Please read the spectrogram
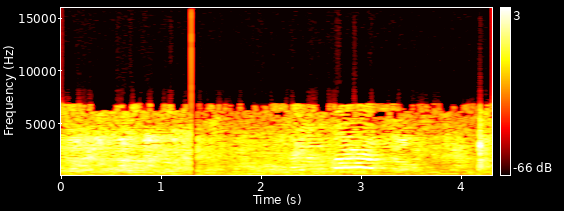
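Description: Indistinct voices chattering, with one loud, short pitched call about three seconds in. The sound cuts out for an instant a little over a second in.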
